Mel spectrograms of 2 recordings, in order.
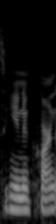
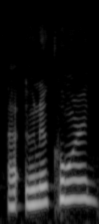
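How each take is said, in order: First: Said in the usual way. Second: "unicorn" said as "oo-nicorn", higher and soft; little girl's questioning "unicorn", starting "oo"; toddler's pronunciation. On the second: Retold or imitated. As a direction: imitate a small child saying "unicorn" without the y sound. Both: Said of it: "That's what she calls a unicorn".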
